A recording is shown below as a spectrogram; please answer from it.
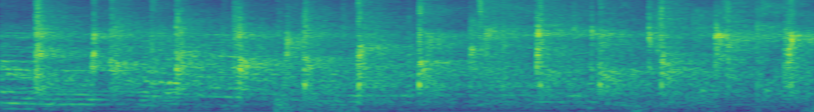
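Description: A small group clapping together in a steady rhythm, about three to four claps a second, over quiet background music.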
